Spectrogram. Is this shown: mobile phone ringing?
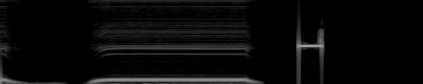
yes

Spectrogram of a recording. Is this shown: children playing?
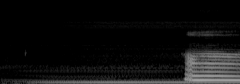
no

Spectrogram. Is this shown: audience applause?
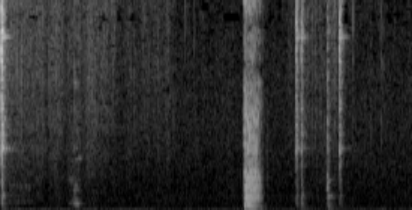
no

